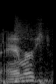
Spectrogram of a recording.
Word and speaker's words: Amherst: Thank you very much to Terry in Amherst, where only the H is silent.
